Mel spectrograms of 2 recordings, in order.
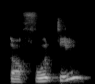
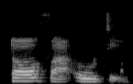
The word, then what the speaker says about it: tofauti: So you can say tofuti, say tofuti, everybody, tofuti. Tofuti. Tofuti and tofauti. Tofauti. Tofauti. Yes. Yes, there's an extra syllable in between there.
